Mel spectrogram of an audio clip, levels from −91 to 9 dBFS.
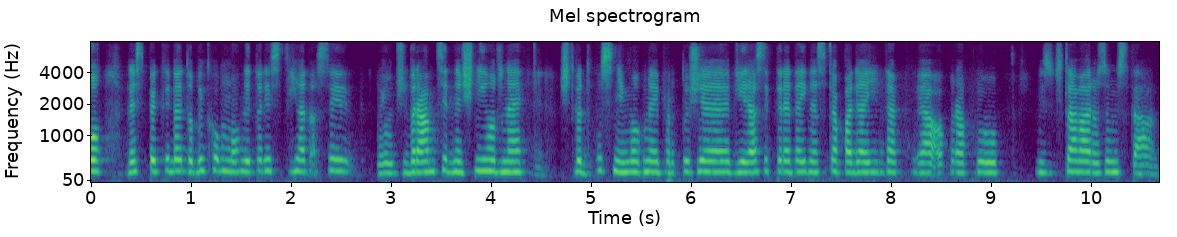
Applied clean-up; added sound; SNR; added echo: neural mask model DeepFilterNet 3.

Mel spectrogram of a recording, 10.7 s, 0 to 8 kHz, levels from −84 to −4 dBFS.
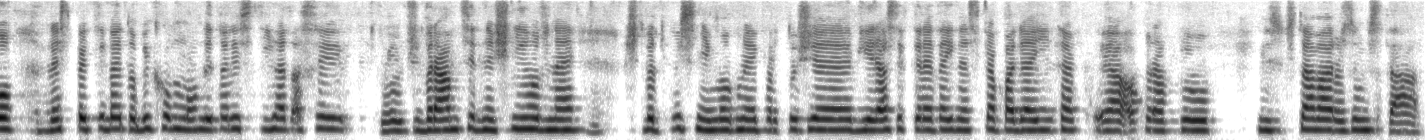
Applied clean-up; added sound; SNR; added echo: neural mask model Resemble Enhance denoiser.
